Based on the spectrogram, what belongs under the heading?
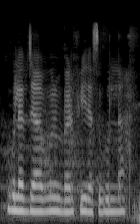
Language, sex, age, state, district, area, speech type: Urdu, female, 60+, Bihar, Khagaria, rural, spontaneous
